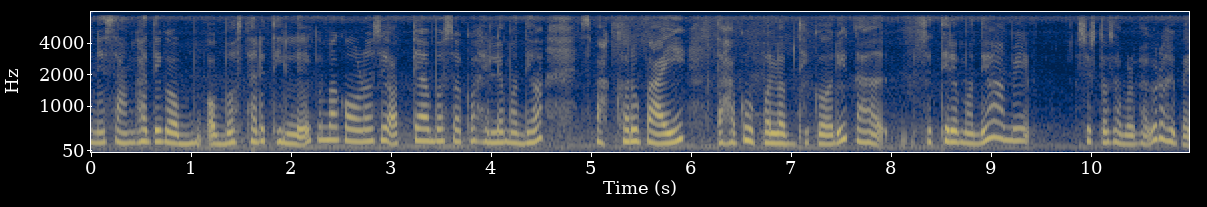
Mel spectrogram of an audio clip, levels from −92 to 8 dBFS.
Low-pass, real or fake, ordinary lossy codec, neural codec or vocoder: 7.2 kHz; real; none; none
